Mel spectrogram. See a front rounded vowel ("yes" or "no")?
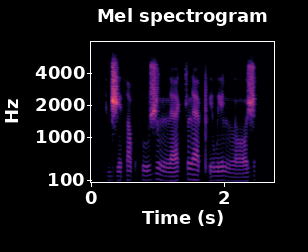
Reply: no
